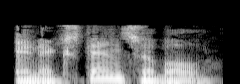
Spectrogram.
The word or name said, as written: inextensible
